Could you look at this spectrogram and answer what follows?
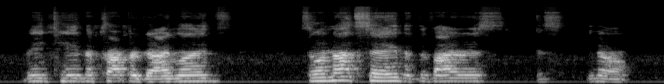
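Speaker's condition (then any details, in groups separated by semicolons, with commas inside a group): Cerebral palsy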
